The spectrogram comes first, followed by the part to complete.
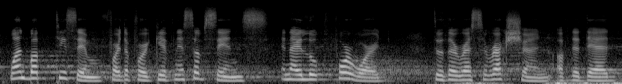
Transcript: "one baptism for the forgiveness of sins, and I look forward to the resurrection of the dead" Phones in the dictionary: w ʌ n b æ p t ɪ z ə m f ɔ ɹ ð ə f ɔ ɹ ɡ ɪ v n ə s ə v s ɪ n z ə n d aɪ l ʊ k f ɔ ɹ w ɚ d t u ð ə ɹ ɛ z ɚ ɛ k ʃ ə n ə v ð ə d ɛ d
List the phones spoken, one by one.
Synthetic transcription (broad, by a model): w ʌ n b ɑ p t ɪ s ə m f ɔ ɹ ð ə f ɔ ɹ ɡ ɪ v n ə s ə v s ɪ n s ə n d aɪ l ʊ k f ɔ ɹ w ɚ d t u ð ə ɹ ɛ s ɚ ɛ k ʃ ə n ə v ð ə d ɛ d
